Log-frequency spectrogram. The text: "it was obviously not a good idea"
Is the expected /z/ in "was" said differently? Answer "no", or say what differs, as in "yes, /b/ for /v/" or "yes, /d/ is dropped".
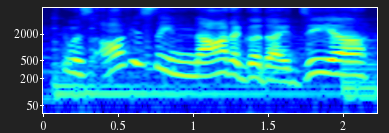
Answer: no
